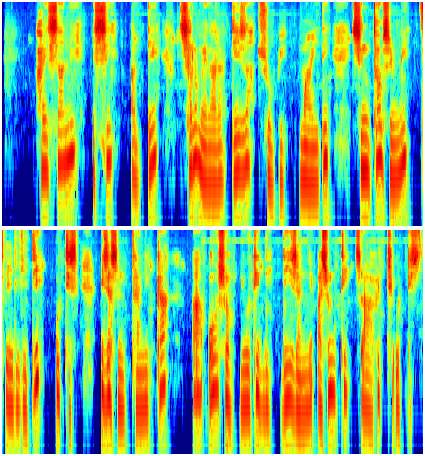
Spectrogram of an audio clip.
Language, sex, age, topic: Gamo, female, 25-35, government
